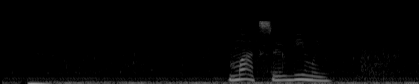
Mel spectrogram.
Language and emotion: Russian, neutral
